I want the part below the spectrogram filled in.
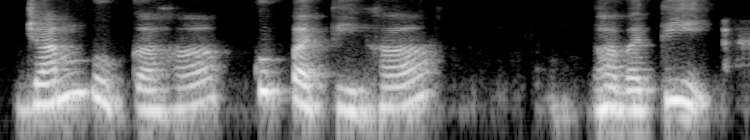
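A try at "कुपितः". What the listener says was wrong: Not kupatiha, kupitaha. Kupitaha, angry.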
